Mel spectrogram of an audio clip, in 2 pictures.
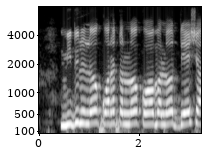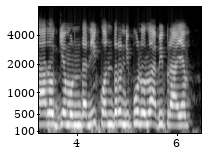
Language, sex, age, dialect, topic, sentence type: Telugu, female, 18-24, Southern, banking, statement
